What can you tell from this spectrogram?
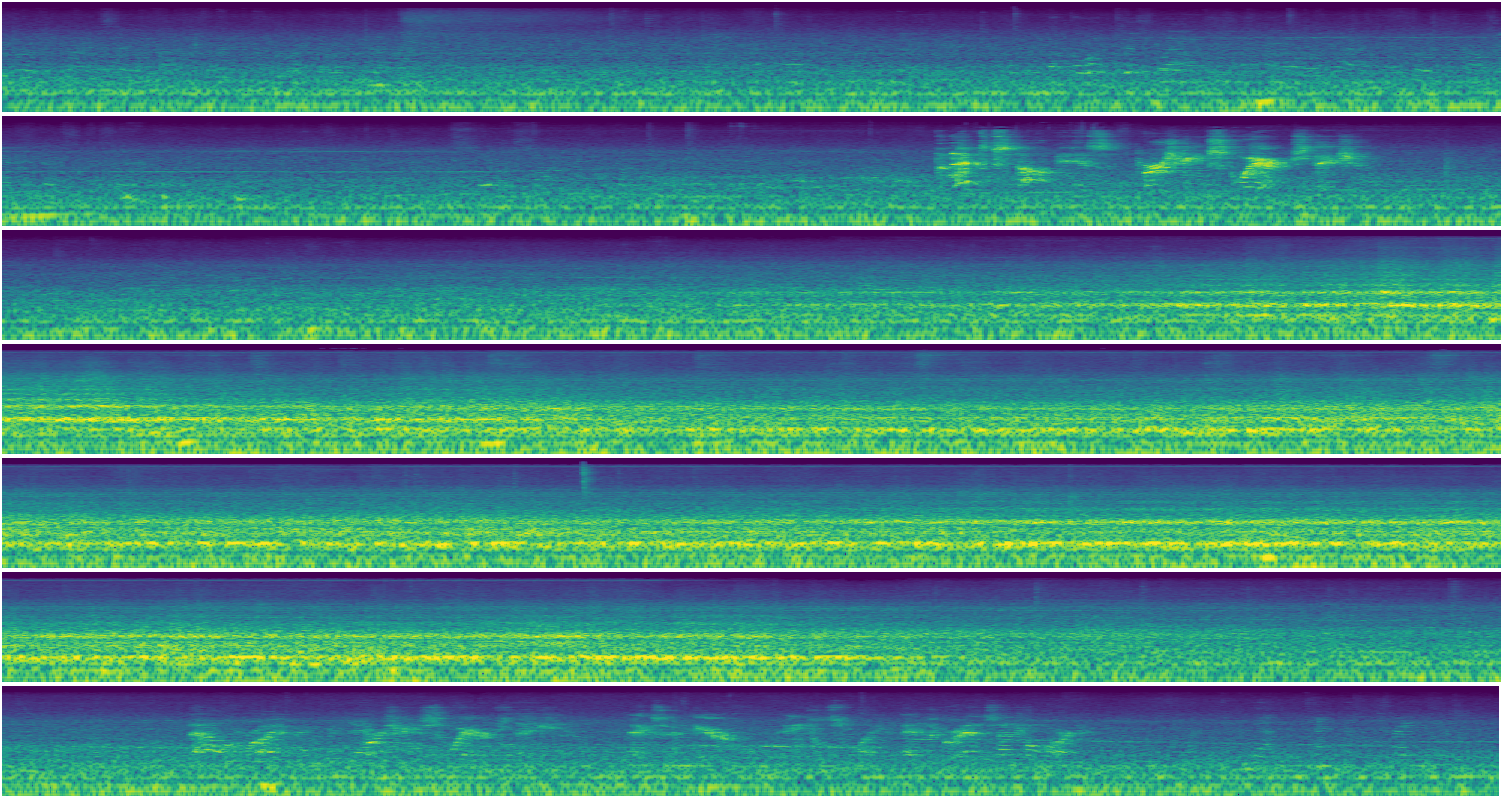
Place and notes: Civic Center / Little Tokyo, Los Angeles, Kalifornien, USA - LA - underground train ride
LA - underground train ride, red line, arriving at union station, few passengers, announcements;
